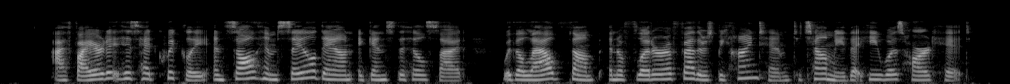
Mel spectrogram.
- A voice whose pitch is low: No, high, 220 Hz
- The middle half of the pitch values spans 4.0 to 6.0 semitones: No, average, 3.5 semitones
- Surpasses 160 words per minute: Yes, average, 195 wpm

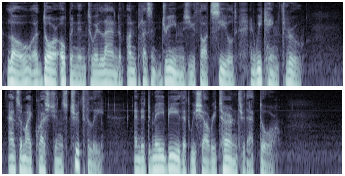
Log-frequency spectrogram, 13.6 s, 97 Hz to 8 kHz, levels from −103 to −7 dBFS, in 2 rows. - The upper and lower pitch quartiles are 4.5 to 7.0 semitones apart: No, average, 3.3 semitones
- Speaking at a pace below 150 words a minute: Yes, average, 140 wpm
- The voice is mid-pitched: No, low, 100 Hz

